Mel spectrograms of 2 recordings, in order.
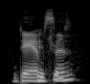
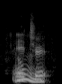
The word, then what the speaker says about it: Damson Idris: Damson. – Idris.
